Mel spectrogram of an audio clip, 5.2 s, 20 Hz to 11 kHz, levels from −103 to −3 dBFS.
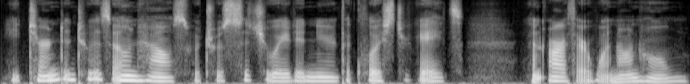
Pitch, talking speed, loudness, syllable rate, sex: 165 Hz, 210 wpm, -20 LUFS, 5.7 syllables/s, female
